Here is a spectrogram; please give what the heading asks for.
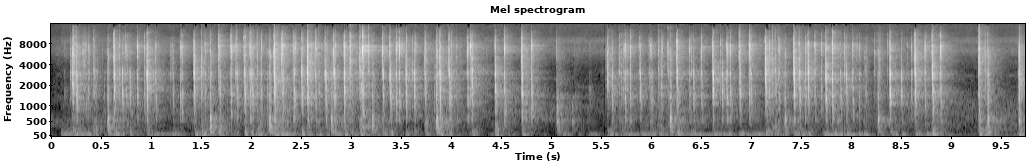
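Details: CosmicByte Firefly CB-GK-18 tenkeyless keyboard with Outemu Red switches, after lubricating stabilisers with Vaseline: crisp, even key clicks at a steady typing pace with no spring ping or space-bar rattle; the keyboard sounds healthy.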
